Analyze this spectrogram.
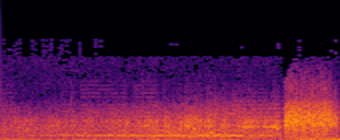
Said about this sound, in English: This film is called Tin Men. A guy bangs into my car, thinks I did him in, tries to get even with me by stealing my wife.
